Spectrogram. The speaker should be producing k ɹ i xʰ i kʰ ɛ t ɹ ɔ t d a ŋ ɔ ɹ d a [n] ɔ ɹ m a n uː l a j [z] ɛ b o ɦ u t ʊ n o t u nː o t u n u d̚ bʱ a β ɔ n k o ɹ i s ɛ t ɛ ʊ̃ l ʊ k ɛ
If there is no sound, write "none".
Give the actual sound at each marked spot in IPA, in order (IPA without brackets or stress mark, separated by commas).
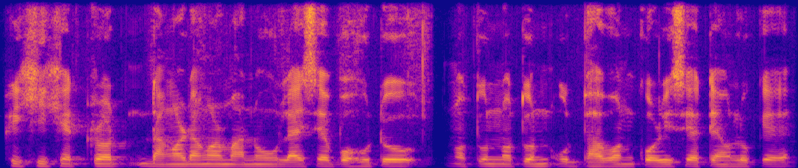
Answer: ŋ, s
